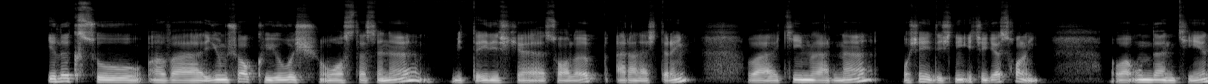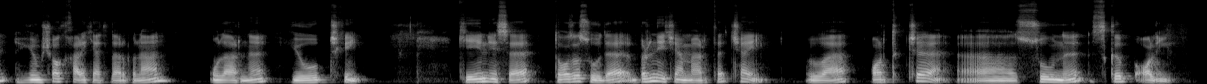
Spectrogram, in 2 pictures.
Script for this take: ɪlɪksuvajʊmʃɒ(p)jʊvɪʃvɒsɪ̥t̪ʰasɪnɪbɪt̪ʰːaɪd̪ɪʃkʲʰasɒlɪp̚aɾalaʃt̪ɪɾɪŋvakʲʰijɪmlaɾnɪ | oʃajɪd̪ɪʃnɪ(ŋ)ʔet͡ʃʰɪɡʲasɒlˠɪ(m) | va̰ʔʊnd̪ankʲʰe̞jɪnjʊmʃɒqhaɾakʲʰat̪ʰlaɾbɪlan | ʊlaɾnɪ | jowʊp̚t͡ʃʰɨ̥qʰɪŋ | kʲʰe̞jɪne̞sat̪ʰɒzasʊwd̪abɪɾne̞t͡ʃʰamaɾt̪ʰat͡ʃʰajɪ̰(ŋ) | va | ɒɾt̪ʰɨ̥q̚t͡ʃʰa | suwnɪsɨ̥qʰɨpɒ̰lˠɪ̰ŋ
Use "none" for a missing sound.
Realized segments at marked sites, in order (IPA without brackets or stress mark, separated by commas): q, ŋ, ŋ, ŋ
